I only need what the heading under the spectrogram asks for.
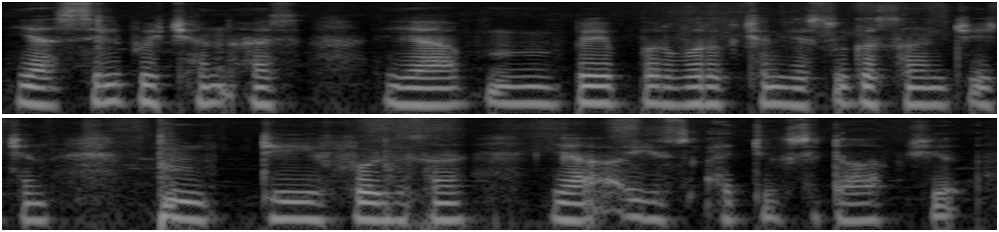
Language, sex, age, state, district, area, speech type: Kashmiri, male, 30-45, Jammu and Kashmir, Ganderbal, rural, spontaneous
